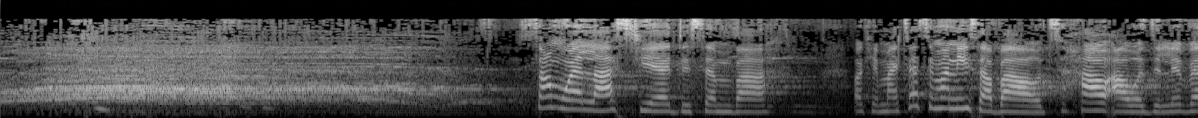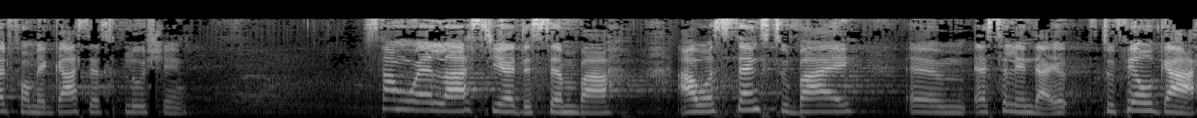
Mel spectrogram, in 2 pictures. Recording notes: Preached at the First Love Gathering Service.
